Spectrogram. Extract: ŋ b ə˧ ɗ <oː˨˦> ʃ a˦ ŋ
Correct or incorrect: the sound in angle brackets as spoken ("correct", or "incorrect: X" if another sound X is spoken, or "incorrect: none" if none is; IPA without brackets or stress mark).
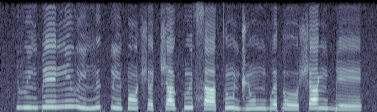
incorrect: oː˨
